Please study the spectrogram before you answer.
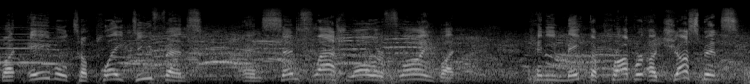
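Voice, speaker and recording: A man works as a wrestling commentator, calling the action live in a high voice. His delivery is dramatic and emphatic. A very loud crowd and heavy venue noise surround him. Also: unhurried.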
